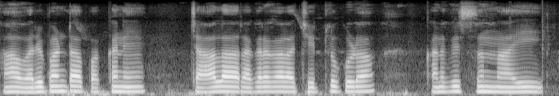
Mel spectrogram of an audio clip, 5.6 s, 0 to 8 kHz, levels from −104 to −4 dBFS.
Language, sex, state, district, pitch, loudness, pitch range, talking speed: Telugu, male, Telangana, Komaram Bheem, 150 Hz, -17 LUFS, 145-155 Hz, 95 wpm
